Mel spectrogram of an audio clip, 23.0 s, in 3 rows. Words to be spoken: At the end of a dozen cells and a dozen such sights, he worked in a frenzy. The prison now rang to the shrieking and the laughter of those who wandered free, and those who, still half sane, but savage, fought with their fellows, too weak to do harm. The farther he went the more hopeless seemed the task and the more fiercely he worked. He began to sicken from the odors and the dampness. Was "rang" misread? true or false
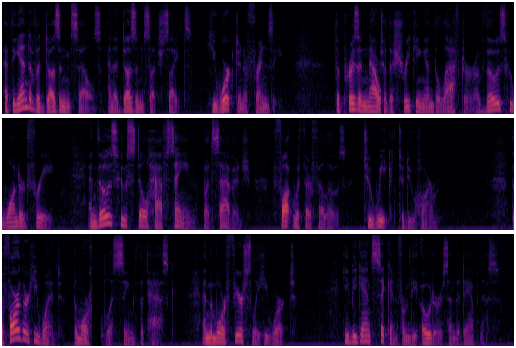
true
